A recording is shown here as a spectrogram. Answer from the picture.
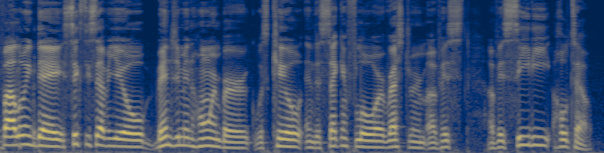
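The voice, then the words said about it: Baltimore accent. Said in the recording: “Your Baltimore accent, man.”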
